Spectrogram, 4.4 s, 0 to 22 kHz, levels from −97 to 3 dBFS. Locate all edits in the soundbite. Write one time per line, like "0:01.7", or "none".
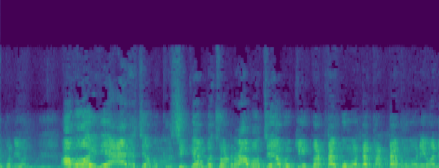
none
